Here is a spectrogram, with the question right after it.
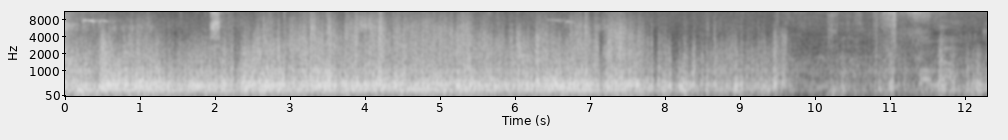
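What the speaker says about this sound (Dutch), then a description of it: "Ja, toch is de wind nog niet helemaal gaan leggen." Strong wind buffeting the microphone outdoors, a loud continuous roar that eases slightly toward the end.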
